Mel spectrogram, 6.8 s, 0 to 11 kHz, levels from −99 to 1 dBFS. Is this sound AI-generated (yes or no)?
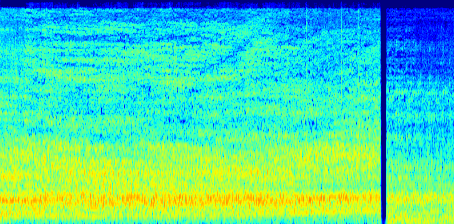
no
